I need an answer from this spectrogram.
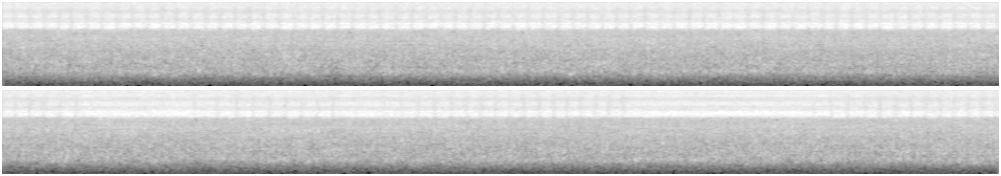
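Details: A chorus of cicadas near a mountain river in Valencia, Spain, produces a sustained, piercing buzz with a rapid regular throb for the full stretch, while the river's broad rushing sound fills the background.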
